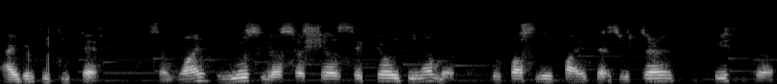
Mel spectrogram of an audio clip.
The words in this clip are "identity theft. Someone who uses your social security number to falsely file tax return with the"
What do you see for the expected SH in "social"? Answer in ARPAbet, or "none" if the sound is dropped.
SH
